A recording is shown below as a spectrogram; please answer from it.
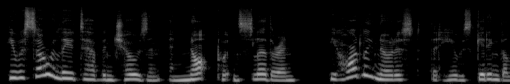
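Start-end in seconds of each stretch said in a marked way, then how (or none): none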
